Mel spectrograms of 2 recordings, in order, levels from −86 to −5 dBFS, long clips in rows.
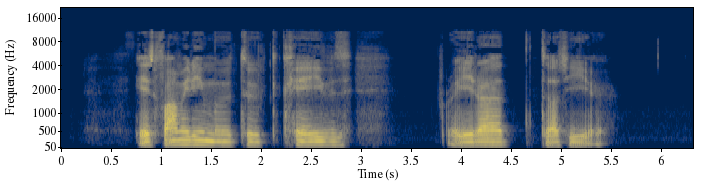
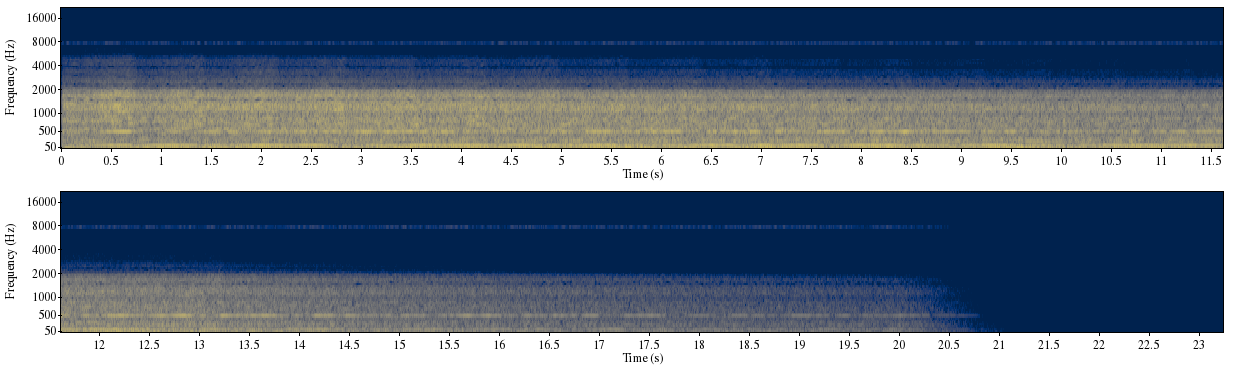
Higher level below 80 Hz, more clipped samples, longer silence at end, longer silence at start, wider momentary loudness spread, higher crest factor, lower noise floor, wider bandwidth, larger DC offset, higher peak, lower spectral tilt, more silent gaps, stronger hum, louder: second, -60 dBFS vs -34 dBFS; neither; second, 0.9 s vs 3.2 s; first, 0.75 s vs 0 s; about the same, 16 LU vs 18 LU; first, 24 dB vs 16 dB; second, -72 dBFS vs -90 dBFS; first, 11.5 kHz vs 8.2 kHz; neither; first, -2 dBFS vs -10 dBFS; second, -5 dB/octave vs -9 dB/octave; neither; neither; first, -23 LUFS vs -26 LUFS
